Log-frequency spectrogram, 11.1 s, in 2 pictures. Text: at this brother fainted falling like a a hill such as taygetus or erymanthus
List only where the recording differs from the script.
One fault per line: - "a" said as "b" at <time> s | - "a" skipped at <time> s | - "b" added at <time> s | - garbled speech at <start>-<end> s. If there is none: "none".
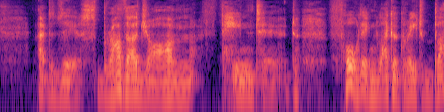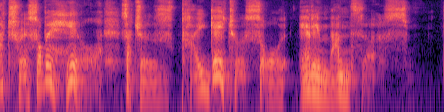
- "john" added at 1.7 s
- "great buttress of" added at 5.0 s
